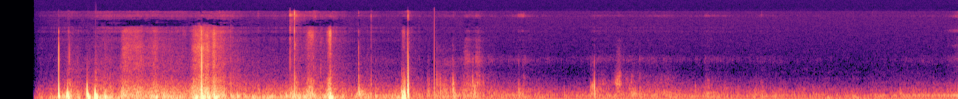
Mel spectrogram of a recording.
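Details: Soft low thumps, rustles and a few sharp clicks in the first five seconds, then near silence with a faint low hum.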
